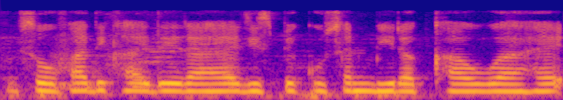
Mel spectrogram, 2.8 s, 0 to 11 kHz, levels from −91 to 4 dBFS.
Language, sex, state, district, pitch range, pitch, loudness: Hindi, female, Uttar Pradesh, Lucknow, 205-215 Hz, 210 Hz, -15 LUFS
